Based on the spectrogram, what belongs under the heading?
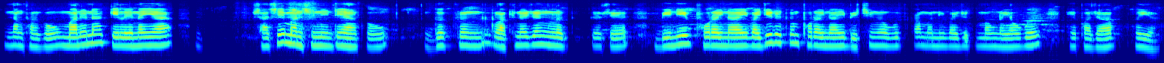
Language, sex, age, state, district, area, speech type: Bodo, male, 45-60, Assam, Chirang, urban, spontaneous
